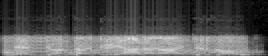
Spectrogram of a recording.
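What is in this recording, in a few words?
Japanese tank damaged mood high; War Thunder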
